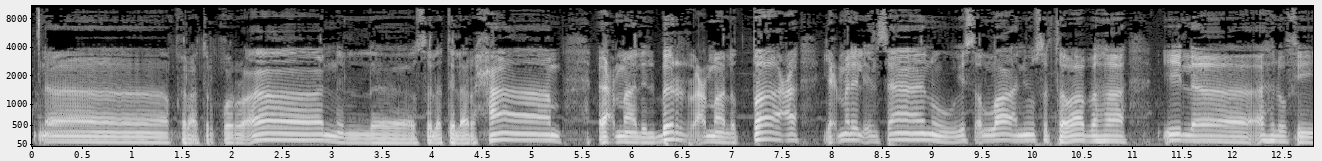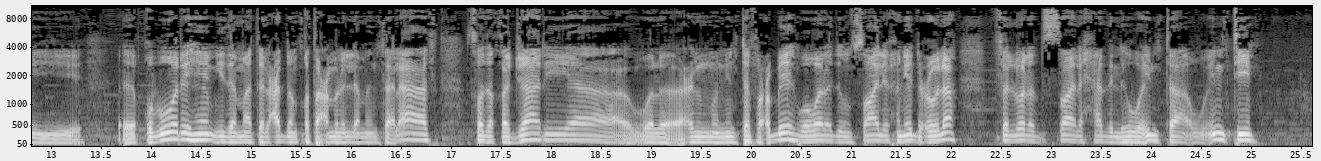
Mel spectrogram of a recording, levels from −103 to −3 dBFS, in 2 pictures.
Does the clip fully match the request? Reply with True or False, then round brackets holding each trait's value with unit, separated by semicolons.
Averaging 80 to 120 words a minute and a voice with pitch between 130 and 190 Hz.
False (100 wpm; 120 Hz)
